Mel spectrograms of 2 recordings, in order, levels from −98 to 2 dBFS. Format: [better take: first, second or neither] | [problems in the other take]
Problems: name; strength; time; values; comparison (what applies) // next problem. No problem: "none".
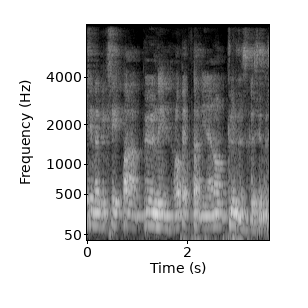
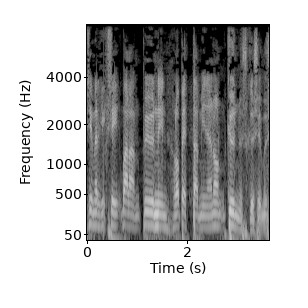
second | noise reduction (neural separator model SepFormer DNS4)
